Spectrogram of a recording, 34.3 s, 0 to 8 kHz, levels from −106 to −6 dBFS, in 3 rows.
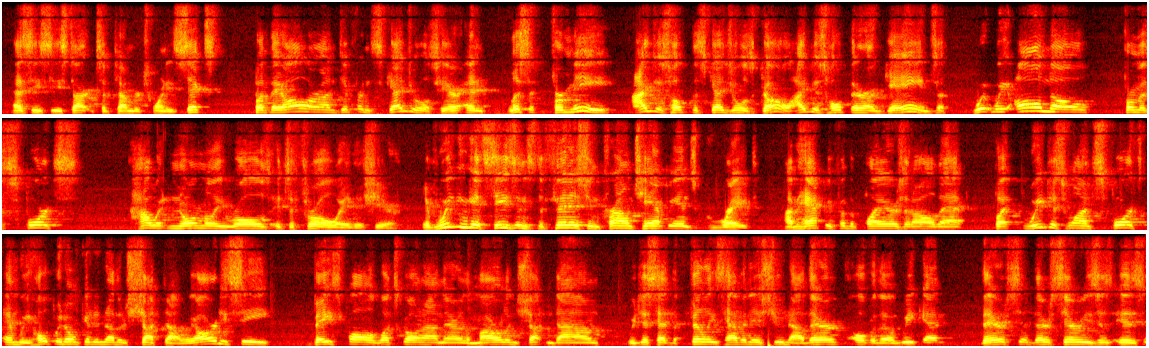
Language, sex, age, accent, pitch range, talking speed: English, male, 50-69, American, 140-175 Hz, 185 wpm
